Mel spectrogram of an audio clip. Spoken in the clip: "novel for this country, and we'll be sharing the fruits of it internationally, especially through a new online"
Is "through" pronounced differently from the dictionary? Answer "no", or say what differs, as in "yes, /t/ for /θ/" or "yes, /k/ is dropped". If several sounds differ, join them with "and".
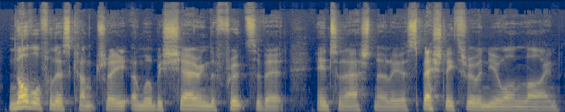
no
